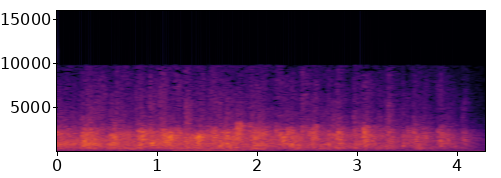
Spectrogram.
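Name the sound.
audience applauding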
